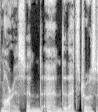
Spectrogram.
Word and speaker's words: Maurice: The British still pronounce the name that we pronounce in the French form, Maurice, correctly as Morris, and that's true as a surname as well as a Christian name.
